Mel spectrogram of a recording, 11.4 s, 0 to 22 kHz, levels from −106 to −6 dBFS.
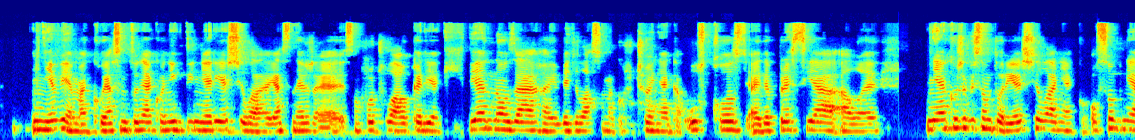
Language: Slovak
